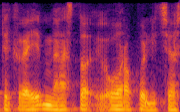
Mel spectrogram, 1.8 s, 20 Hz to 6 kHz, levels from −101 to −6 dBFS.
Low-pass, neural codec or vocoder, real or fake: 5.4 kHz; codec, 16 kHz in and 24 kHz out, 1.1 kbps, FireRedTTS-2 codec; fake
